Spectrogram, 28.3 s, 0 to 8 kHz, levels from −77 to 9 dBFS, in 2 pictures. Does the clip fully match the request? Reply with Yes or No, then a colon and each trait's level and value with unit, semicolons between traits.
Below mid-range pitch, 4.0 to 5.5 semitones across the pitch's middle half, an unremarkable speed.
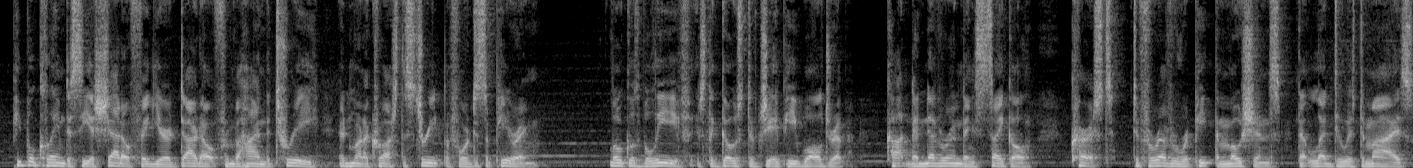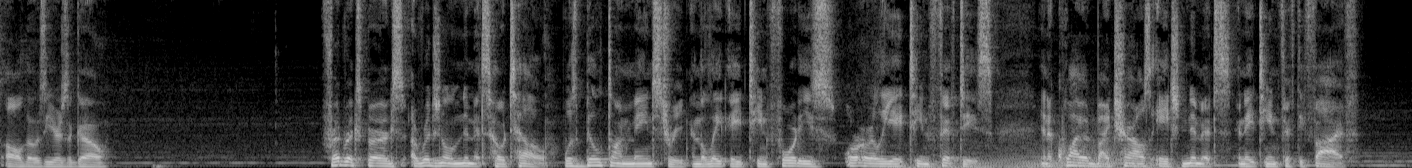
No: low, 115 Hz; average, 3.4 semitones; average, 155 wpm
